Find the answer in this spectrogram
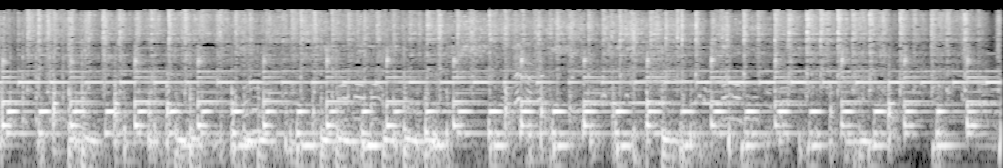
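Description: Balinese gamelan music: bronze metallophones ringing a fast repeating pattern over drums and many quick percussive strikes, with no break.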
